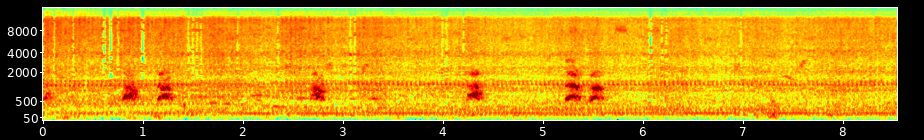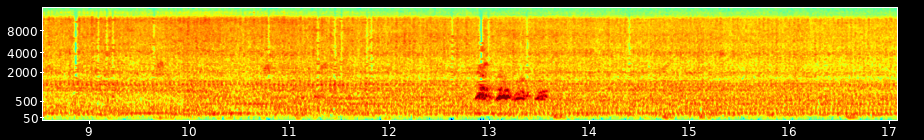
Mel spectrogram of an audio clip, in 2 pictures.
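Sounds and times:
steady low hum: 0:00.0 - 0:17.0
dog barking: 0:00.8 - 0:01.4, 0:02.7 - 0:02.9, 0:04.2 - 0:04.5, 0:05.2 - 0:05.7, 0:12.9 - 0:13.7.

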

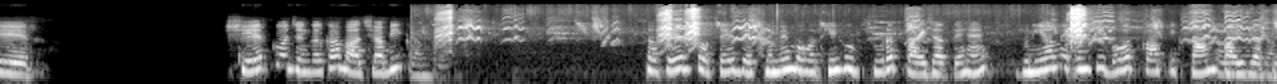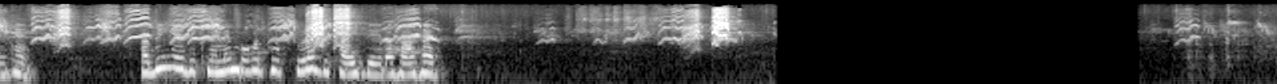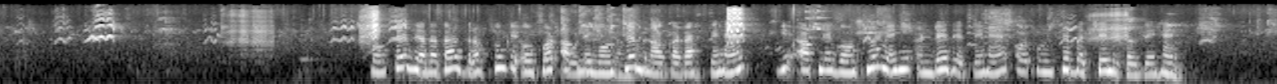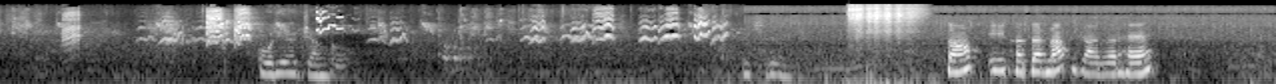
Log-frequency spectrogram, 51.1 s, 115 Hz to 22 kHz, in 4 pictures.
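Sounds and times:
parrot chirping: 0:04.2 - 0:20.5, 0:24.3 - 0:29.7, 0:31.1 - 0:34.4, 0:35.2 - 0:45.9
parrot screeching: 0:04.3 - 0:05.3, 0:06.0 - 0:07.0, 0:13.1 - 0:14.3, 0:15.8 - 0:16.3, 0:19.0 - 0:20.3, 0:27.7 - 0:29.4, 0:38.9 - 0:39.2, 0:39.9 - 0:40.9.

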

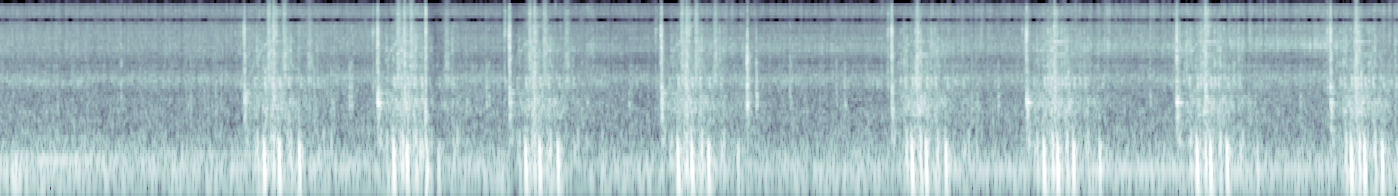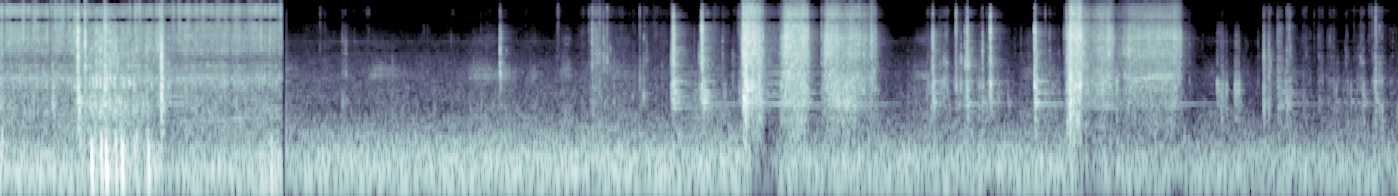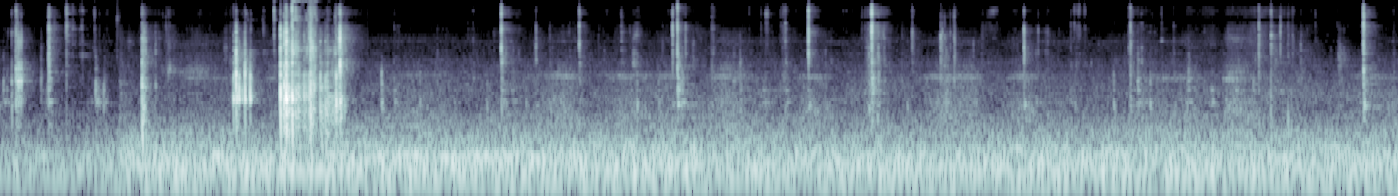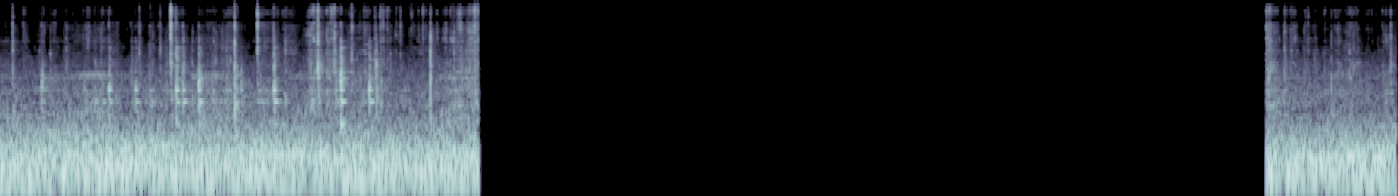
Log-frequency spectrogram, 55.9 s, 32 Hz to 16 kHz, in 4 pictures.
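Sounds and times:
clatter of small engine parts: 0:00.0 - 0:16.8, 0:19.9 - 0:32.0, 0:32.9 - 0:46.8, 0:54.6 - 0:55.9.

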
